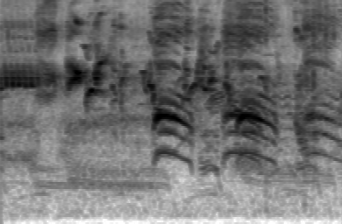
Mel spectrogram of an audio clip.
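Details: Crows fighting with other wild birds over food give three harsh, arching caws, roughly one per second, after a burst of higher, thinner chirps from the other birds.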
